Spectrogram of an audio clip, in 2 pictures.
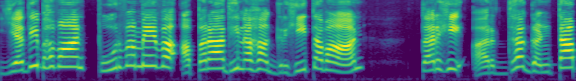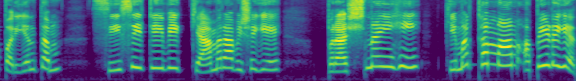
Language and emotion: Sanskrit, angry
